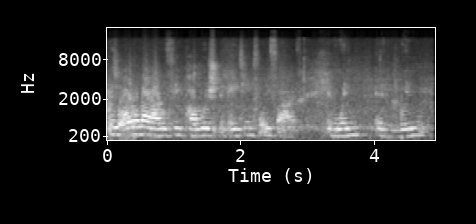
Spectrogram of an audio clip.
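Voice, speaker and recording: A woman reading scripted narration for an amateur readers' theater in a halting way. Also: medium pitch, little pitch movement, creaky. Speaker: student narrator. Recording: echoey room from far off, loud noise.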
